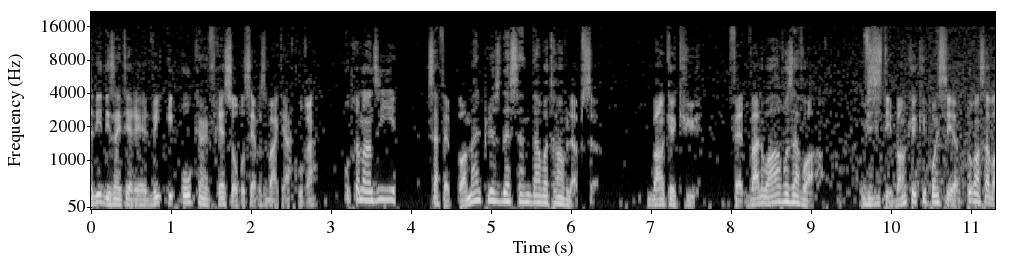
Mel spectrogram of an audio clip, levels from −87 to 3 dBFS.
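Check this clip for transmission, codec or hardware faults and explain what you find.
The speech carries one processing fault, present from start to finish: overdone noise removal. A denoiser set far too aggressively is cutting individual frequency bins whenever they sit close to its noise estimate, so the quieter parts of the speech vanish along with the noise. The gaps fall to near silence sprinkled with twinkling, chirpy specks. On a spectrogram the background shows as scattered isolated dots on a dark field, with speech harmonics breaking into patchy, holed fragments.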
